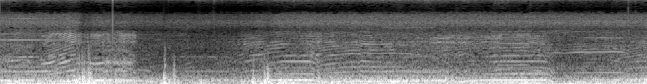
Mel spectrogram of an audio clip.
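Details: Red Angus cow-calf pairs from Kansas calling; short and longer deep moos follow one another in quick succession over a steady low hum.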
